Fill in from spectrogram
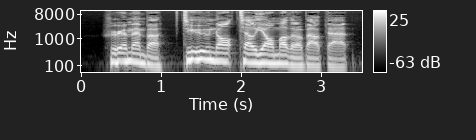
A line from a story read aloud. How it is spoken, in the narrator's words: I laughed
